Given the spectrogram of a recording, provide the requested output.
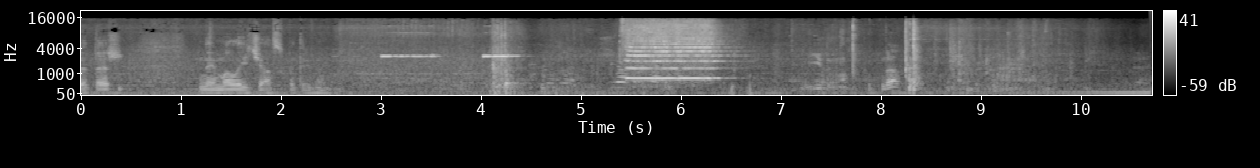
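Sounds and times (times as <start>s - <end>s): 
speech: 0.0s - 2.8s, 7.4s - 8.5s
Ukrainian Railways train horn blasting as the train departs: 5.4s - 6.9s.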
